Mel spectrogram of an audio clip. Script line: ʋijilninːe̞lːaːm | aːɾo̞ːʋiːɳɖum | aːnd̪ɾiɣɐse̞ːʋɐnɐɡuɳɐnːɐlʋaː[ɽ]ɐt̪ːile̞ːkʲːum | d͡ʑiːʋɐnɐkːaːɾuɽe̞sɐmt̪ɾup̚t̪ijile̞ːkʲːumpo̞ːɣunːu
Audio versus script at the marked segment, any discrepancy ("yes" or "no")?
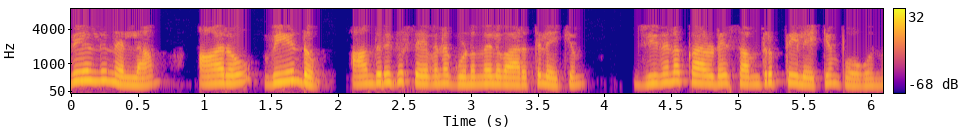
yes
